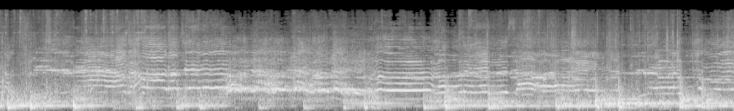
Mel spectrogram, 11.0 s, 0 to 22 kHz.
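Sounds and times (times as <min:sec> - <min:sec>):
wavering voices or flute: 0:00.0 - 0:03.6, 0:04.6 - 0:11.0
drum and gong strikes: 0:00.0 - 0:07.7, 0:08.3 - 0:09.6.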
